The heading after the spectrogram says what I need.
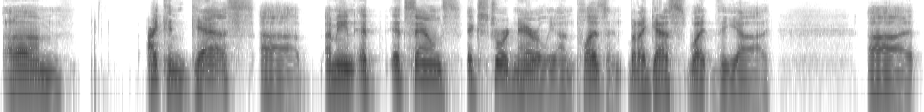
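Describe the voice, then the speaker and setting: A man co-hosting a comedy podcast, reacting in a halting way and laughing often. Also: mid-range voice, a bit bright, no room sound, clean studio sound. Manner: halting, lots of fillers and restarts, laughs easily. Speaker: podcast co-host. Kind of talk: casual comedic chat.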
